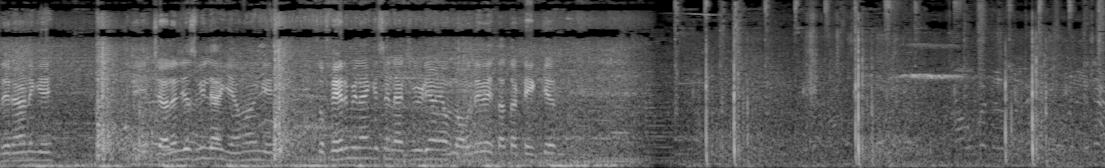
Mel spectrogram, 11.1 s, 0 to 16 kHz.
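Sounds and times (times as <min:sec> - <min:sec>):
steady background din: 0:00.0 - 0:11.0
fireworks bangs: 0:00.6 - 0:03.7, 0:06.9 - 0:11.0.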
